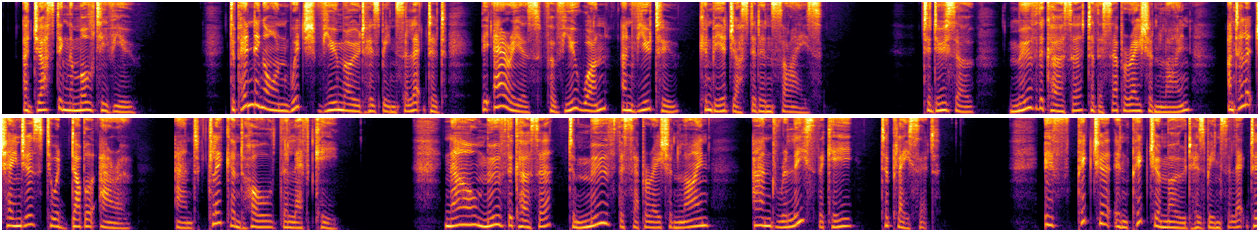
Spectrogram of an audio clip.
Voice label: elearning software

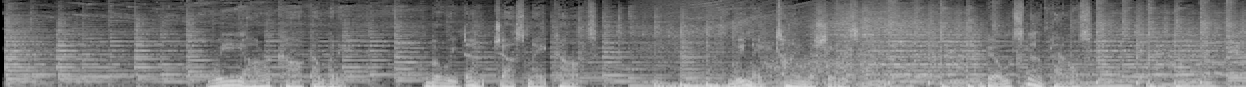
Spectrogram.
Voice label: tv commercial

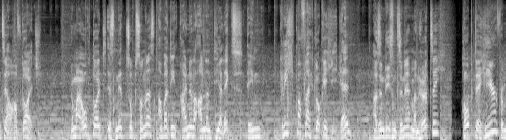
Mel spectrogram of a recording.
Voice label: voice acting

